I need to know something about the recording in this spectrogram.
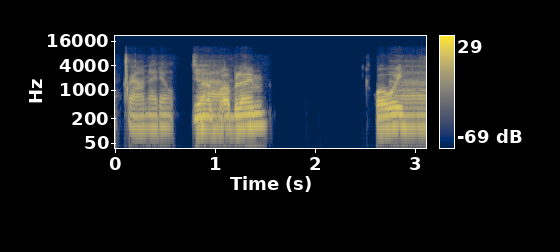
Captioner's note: speaking FRENCH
